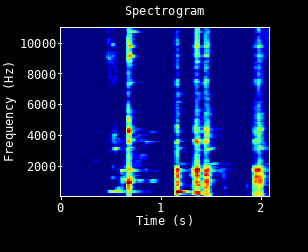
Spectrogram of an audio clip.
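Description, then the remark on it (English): A few sharp glassy clinks and knocks in an irregular sequence, with short ringing tones, like a glass being handled and set down while someone drinks water. No one speaks. “Let me drink some water. Give me a second.”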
